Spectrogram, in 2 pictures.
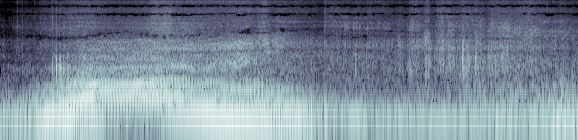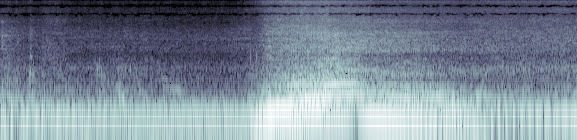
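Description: A pickup truck engine revs up and falls back, twice.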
